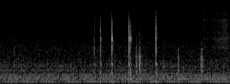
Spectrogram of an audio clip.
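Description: Steady low hum inside a car cabin, with a quick run of five or six light clicks about a second in.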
